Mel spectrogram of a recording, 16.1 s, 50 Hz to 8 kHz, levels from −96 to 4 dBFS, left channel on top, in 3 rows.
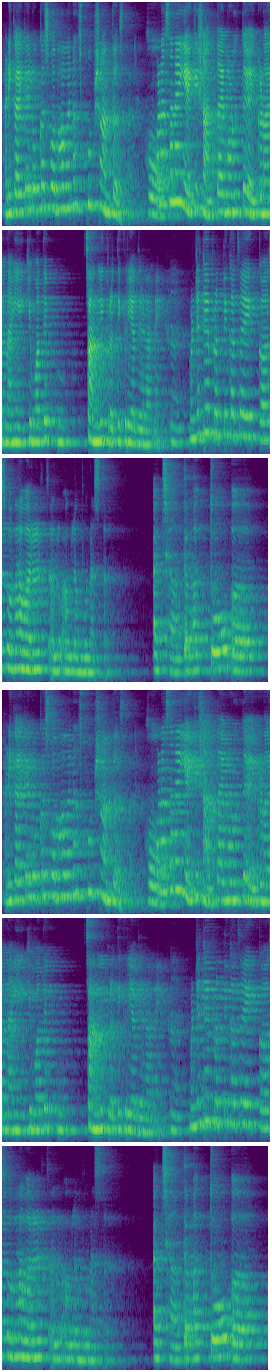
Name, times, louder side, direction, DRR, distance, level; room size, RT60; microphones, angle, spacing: voice 1, 0.0-2.4 3.1-6.6 7.0-8.5 9.1-12.9, left 3 dB, 45° left, 4 dB, 0.5 m, -21 dB
voice 2, 2.9-3.3 8.7-9.0 13.7-15.7, left 1 dB, 5° right, 1 dB, 0.7 m, -22 dB
11.0 x 3.9 x 4.2 m, 1.4 s
head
